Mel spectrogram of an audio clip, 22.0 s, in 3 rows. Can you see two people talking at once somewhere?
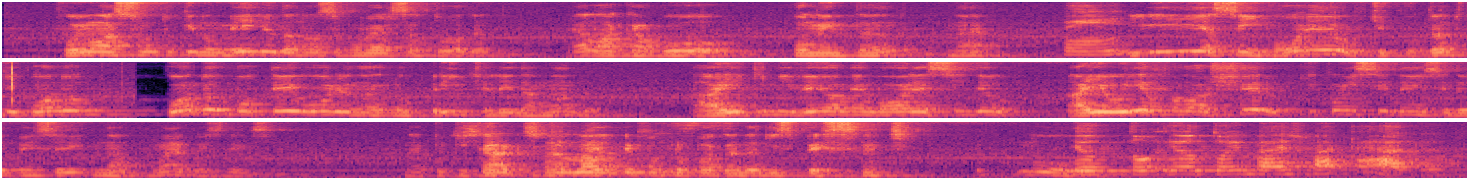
Yes, from 16.9 s

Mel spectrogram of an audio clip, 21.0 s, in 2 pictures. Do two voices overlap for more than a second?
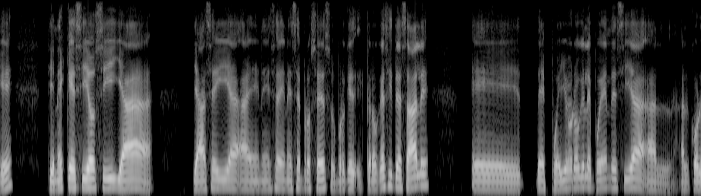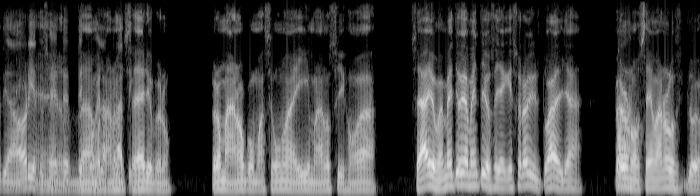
Yes, from 10.7 s

